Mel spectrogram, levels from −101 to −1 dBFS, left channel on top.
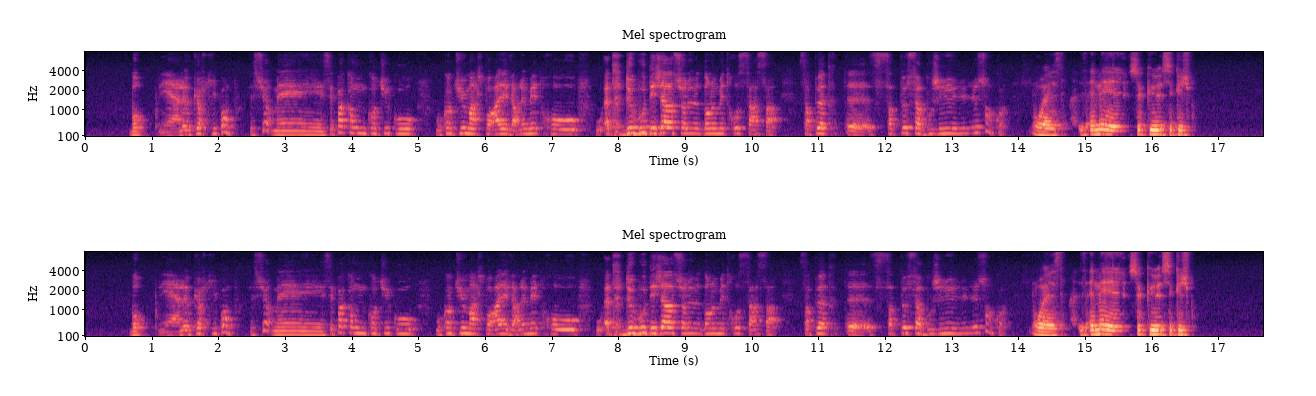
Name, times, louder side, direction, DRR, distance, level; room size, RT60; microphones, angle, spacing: voice 1, 0.7-2.2 2.5-4.9 5.3-10.4 10.8-13.8, equal, 45° left, 0.8 m, -30 dB
voice 2, 14.2-16.6, right 1 dB, 35° right, 0.5 m, -19 dB
2.8 x 2.1 x 4.1 m
head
